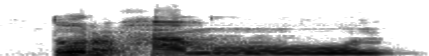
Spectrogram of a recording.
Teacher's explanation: Maka ini adalah mad arid lid sukun, dibaca panjang 2-6 harokat, teman-teman.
